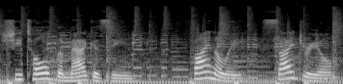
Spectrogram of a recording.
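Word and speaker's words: Sideræl: told the magazine finally sidereel which is pronounced side deer eel is a more elven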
